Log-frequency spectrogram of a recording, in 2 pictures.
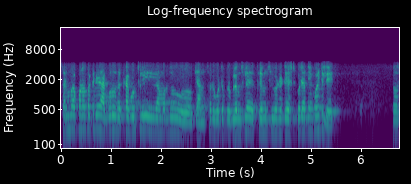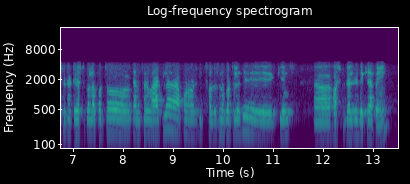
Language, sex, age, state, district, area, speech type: Odia, male, 30-45, Odisha, Khordha, rural, conversation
